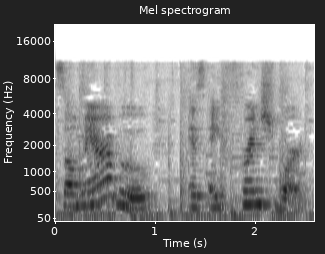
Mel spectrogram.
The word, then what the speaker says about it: marabout: all of the time what is marabu spiritual healing or as a lot of you say Mar about or Maro because it's a French word you don't know how to pronounce so we're going to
